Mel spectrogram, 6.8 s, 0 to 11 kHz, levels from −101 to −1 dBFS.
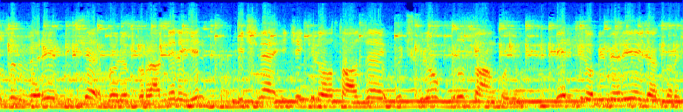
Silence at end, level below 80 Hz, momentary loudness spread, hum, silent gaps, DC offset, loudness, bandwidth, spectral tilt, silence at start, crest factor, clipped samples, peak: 0 s; -54 dBFS; 2 LU; none; none; 0.1%; -17 LUFS; 9.8 kHz; -6.5 dB/octave; 0 s; 8 dB; under 0.1%; -8 dBFS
